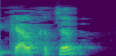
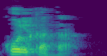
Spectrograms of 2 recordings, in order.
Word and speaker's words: Kolkata: As I said, the word Calcutta, because British used to name my city Calcutta. But now we have changed to the Bengali pronunciation to Kolkata. So even the spelling got changed and the pronunciation got changed.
